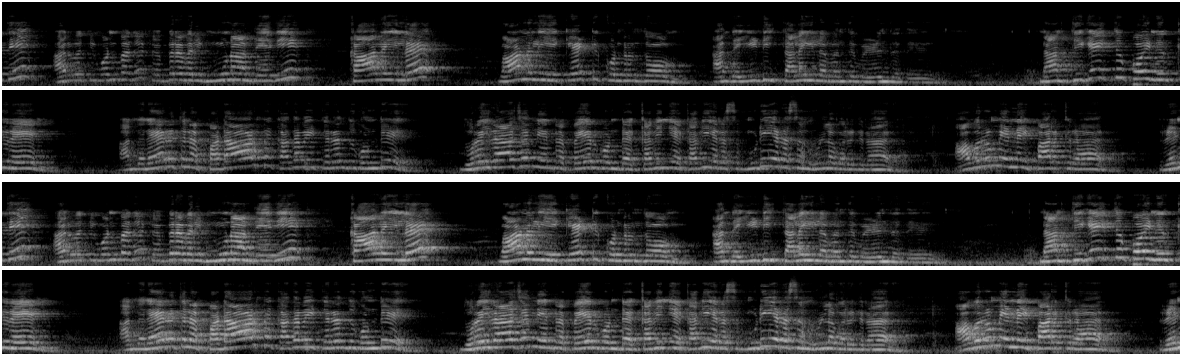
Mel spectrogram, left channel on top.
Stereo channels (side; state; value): left; quieter; 6.1 dB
